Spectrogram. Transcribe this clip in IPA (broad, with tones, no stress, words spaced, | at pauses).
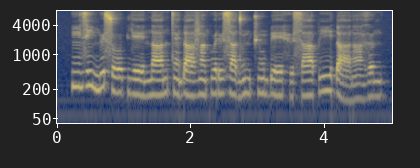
ĩ˦ zi˦˨ŋɨ˦ soː˧pjeː˨ naː˨˦n tɛ̃˧ɗaː˧ vã˧kʷɛ˧ɾɨ˦ za˧dũ˦˨n t͡ʃũ˦ɓeː˧hɨ˨saː˦ piː˦ ɗaː˨ɾã˧ ɣə˦ŋ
